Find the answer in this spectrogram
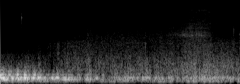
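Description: A pause in speech filled by a soft, steady hiss of room noise.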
